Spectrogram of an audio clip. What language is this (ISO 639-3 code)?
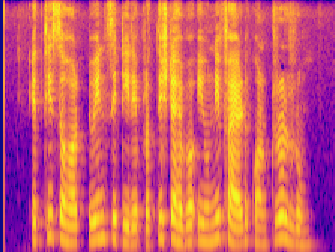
ori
